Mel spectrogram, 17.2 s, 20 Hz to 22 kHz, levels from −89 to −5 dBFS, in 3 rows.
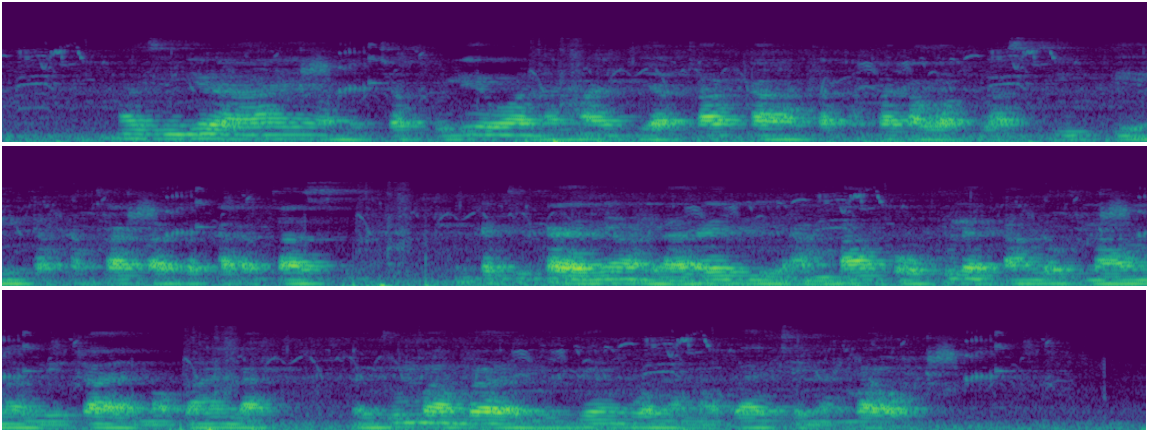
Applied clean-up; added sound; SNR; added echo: none; Bird; 13 dB; reverberation time 0.7 s.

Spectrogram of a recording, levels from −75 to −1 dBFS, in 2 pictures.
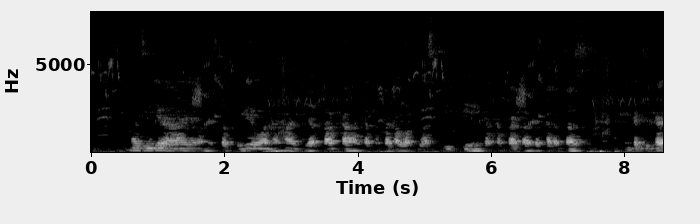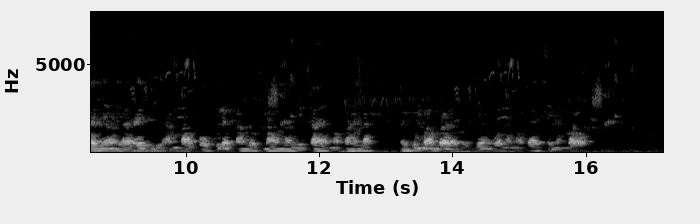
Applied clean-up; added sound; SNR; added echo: classical method WPE with log-MMSE.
